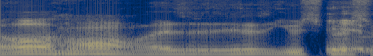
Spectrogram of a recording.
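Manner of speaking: put-on French skunk voice. Acting out a wrestler's ringside flirting: Pepe Le Pew voice. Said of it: "Like Pepe Le Pew".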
